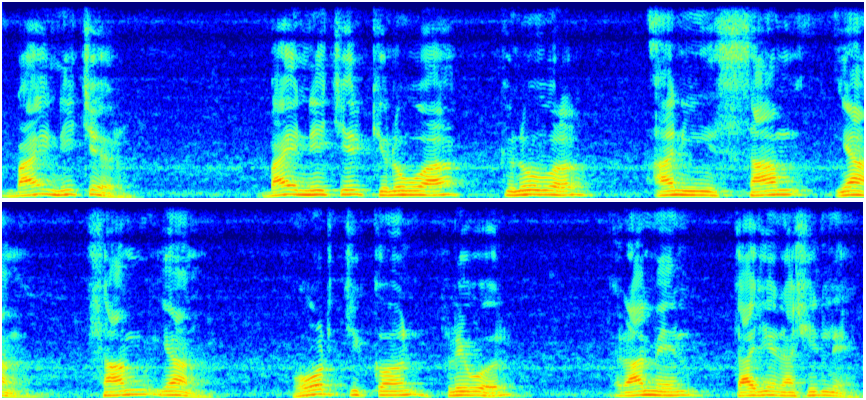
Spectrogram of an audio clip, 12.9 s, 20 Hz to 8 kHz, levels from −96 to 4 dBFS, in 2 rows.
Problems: none marked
